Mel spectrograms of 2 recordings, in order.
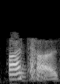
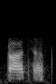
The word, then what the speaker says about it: Fatah: Fatah is how you say it. And he... – The organization, the political party I think you're thinking of, Carol, is Fatah, F-A-T-A-H, I'm sorry.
